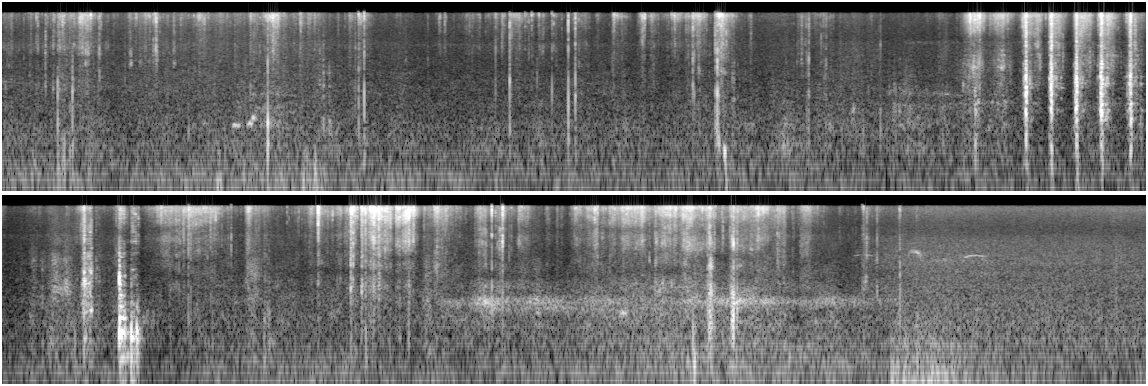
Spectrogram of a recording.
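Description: Weed grass being pulled and hoed out of dry soil: a hoe scraping and striking the ground, with dry grass and roots crackling and tearing. The strikes come irregularly, in quicker runs from about ten seconds in.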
